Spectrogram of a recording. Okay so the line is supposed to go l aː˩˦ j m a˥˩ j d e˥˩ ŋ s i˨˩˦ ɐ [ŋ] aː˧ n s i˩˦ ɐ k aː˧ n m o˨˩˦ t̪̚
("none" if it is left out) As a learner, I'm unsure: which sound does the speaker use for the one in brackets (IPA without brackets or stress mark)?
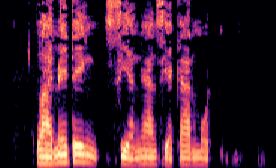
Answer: ŋ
